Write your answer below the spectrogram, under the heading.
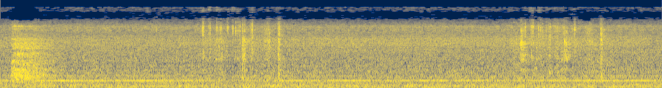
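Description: Benchtop automatic taping machine for USB charger shells running, wrapping protective film: a steady motor hum with small groups of sharp mechanical clicks as it cycles. A louder rough, noisy burst comes just after the start.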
